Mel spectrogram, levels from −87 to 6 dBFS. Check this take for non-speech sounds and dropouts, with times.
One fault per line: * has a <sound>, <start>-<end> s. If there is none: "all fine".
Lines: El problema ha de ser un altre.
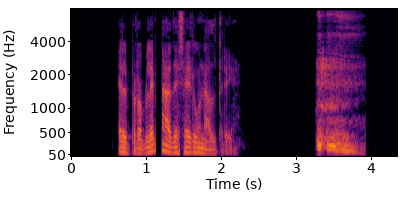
* has a dropout, 1.1-1.2 s
* has a throat clearing, 3.3-3.9 s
